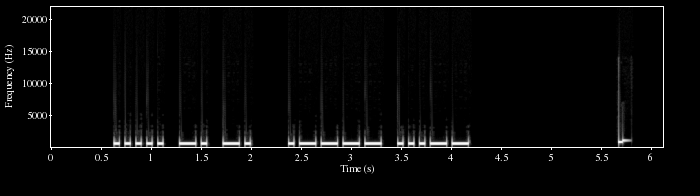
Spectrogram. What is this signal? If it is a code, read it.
Morse code, heard as a keyed tone, about 22 wpm, 700 Hz. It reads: 5NN 13
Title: CQ WW DX Contest Exchange Encore - 22wpm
